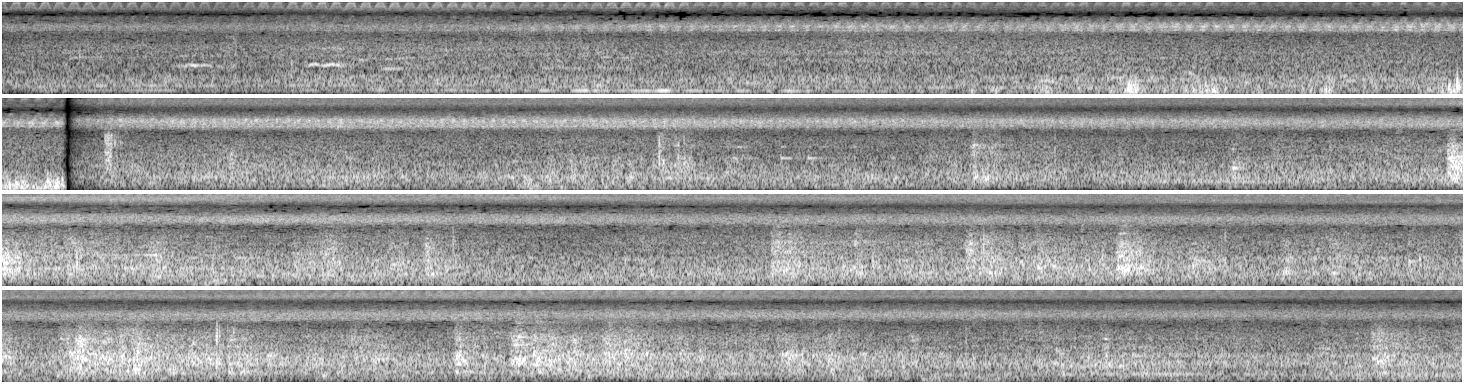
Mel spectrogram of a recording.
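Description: Steady high-pitched hiss of outdoor ambience, with a brief break about eight seconds in and scattered faint knocks and scuffs.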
